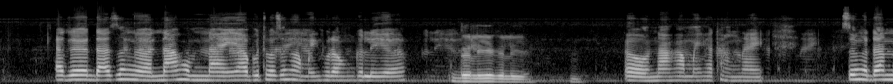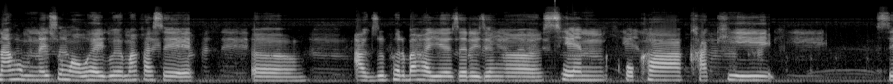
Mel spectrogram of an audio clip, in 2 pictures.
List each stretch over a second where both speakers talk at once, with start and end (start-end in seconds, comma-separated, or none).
1.3-4.0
